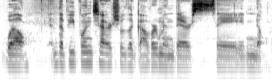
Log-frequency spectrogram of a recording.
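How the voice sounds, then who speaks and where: A woman's voice: deep voice, steady tone, moderate pace, vocal fry, a little mellow, a little hiss or hum. A woman from Costa Rica with a Costa Rican Spanish accent, telling her personal story in a candid, chatty, lightly joking way as an interview guest. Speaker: guest, church worship team leader.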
